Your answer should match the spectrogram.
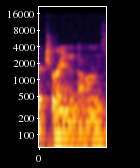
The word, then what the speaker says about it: pteranodon: They're pteranodons is the name. PT is how uh the P is silent in pteranodon.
